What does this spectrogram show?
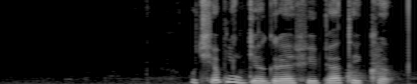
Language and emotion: Russian, neutral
